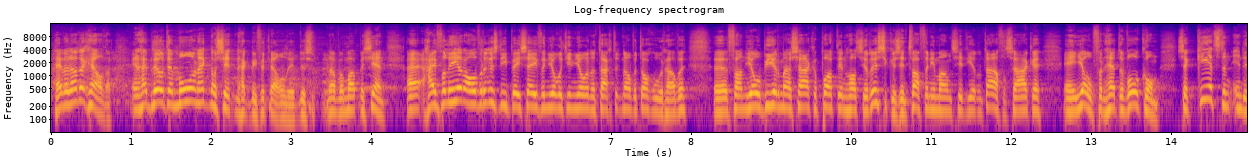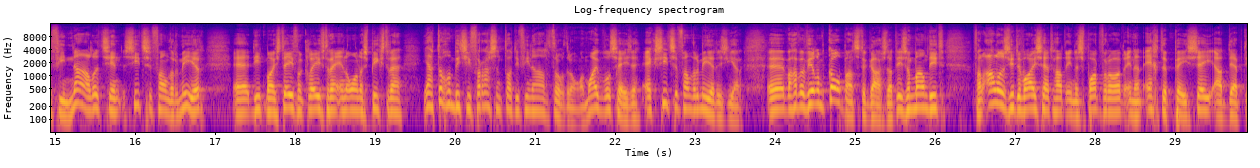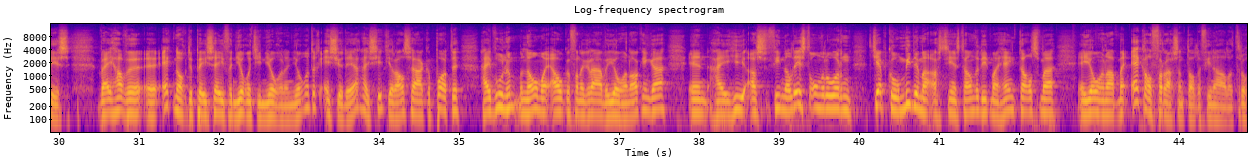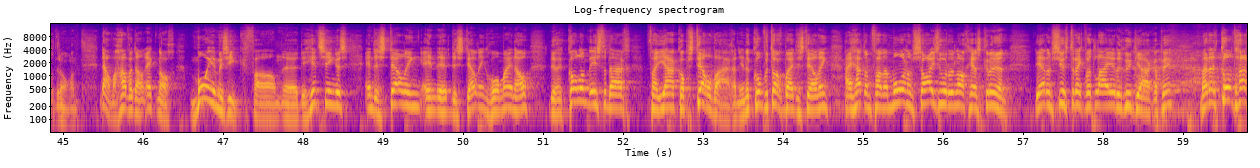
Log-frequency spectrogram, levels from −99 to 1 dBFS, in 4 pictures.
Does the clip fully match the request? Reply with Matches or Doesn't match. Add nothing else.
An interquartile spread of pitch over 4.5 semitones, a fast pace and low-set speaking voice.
Doesn't match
